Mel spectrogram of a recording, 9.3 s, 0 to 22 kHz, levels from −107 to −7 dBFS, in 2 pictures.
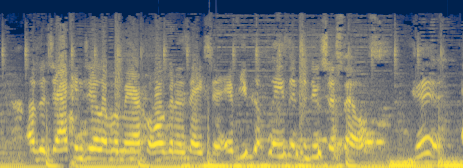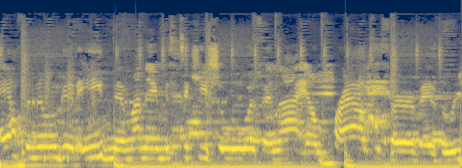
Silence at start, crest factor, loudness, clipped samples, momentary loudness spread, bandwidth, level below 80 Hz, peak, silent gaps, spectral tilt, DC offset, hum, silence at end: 0 s; 10 dB; -11 LUFS; under 0.1%; 2 LU; 15 kHz; -16 dBFS; 0 dBFS; none; -5.5 dB/octave; under 0.1%; none; 0 s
